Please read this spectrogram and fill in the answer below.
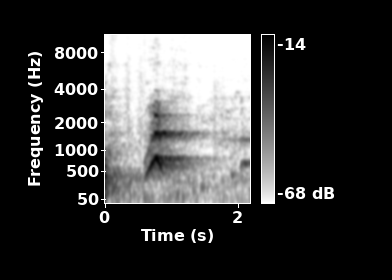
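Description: A hushed room with one short vocal note about two-thirds of a second in. It rises and falls, then fades out over about half a second, leaving near quiet.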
